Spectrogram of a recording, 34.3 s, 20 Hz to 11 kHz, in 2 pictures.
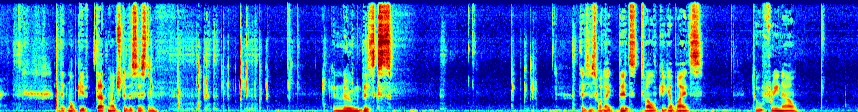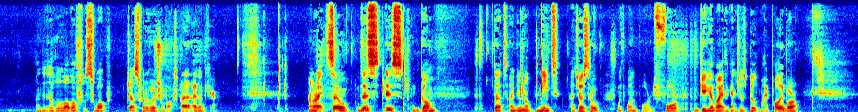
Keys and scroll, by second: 4.0 shift+super+d, 4.2-5.7 typing, 6.5 Right, 6.9 Right, 7.3 Return, 10.5 super+f, 22.7 super+f, 25.3 shift+super+q, 28.1 shift+super+q.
